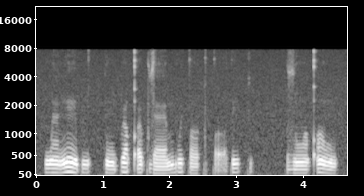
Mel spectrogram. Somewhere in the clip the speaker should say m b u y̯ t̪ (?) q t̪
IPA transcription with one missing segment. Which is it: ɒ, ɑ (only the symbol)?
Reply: ɑ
